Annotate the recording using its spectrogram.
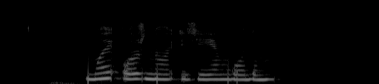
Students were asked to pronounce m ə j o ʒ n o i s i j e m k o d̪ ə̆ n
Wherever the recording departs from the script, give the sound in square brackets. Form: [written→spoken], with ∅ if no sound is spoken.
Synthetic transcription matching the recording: m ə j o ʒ n o i [s→z] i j e m [k→ɡ] o d̪ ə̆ [n→m]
